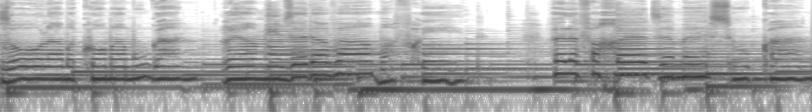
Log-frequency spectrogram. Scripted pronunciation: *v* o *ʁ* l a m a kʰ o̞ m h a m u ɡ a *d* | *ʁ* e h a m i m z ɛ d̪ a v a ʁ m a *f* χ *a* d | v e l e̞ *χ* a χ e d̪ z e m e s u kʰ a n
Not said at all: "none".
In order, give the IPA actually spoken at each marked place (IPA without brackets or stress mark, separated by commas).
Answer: z, ʁ, n, ʁ, f, i, f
